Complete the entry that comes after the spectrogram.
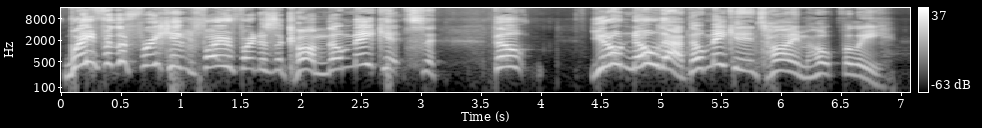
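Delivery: yelling at the screen. Real, not acted. Viewer begs Tadashi to wait for the firefighters, high urgent yell. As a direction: shout advice at a character who won't listen.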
